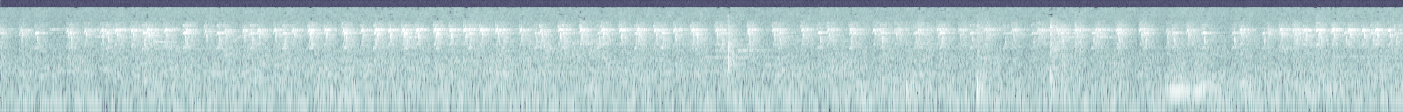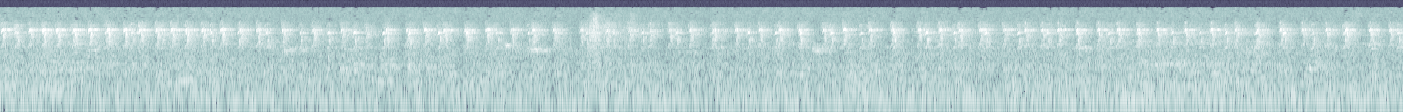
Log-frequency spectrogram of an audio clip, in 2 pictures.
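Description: Birds chirping: a steady, high-pitched, rapid chirping that carries on without a break, with a few faint clicks now and then.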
